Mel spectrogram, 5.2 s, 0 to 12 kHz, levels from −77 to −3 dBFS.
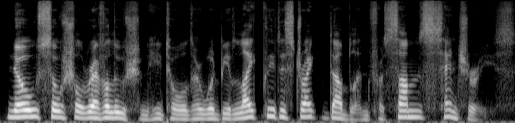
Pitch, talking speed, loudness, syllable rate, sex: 145 Hz, 175 wpm, -18 LUFS, 5.3 syllables/s, male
